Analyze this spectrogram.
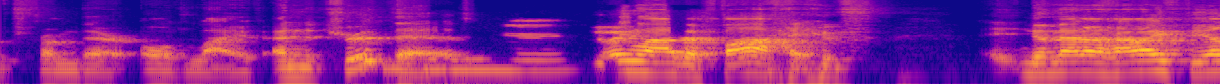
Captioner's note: chuckles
